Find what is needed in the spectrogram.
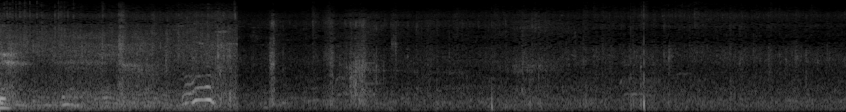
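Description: A person's voice speaking softly for the first two seconds, then a faint outdoor background with a few soft clicks.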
